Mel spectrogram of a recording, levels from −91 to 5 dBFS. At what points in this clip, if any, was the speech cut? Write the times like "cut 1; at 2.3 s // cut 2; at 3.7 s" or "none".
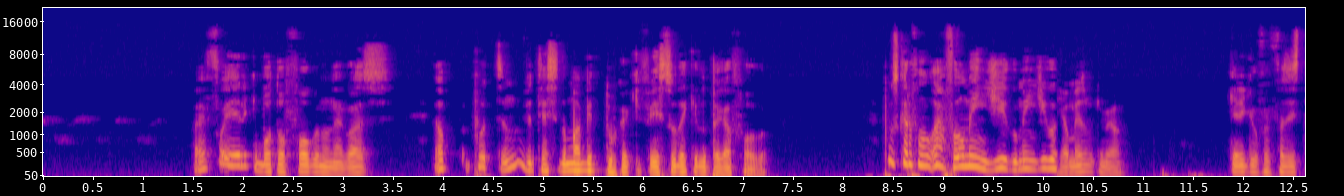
cut 1; at 4.9 s // cut 2; at 10.1 s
